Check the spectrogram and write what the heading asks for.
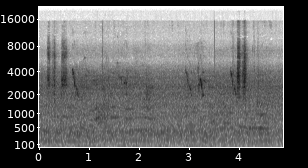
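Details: A young pet Budgerigar chick gives brief, scratchy chirps and quick rising squeaks over a steady background hiss.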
